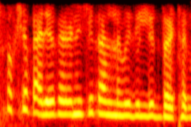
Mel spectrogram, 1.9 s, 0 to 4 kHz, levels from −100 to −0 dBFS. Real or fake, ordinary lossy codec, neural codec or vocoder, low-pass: fake; none; codec, 24 kHz, 3 kbps, HILCodec; 3.6 kHz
